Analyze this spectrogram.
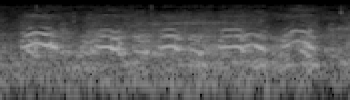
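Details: American Bully puppy whimpering as the litter, bred from ABKC champion parents, is sorted into males and females; a run of wavering, squeaky cries repeated about every quarter second.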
